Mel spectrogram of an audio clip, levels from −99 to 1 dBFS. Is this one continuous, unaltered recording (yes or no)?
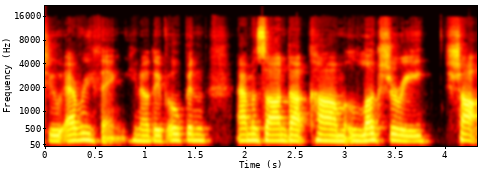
yes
